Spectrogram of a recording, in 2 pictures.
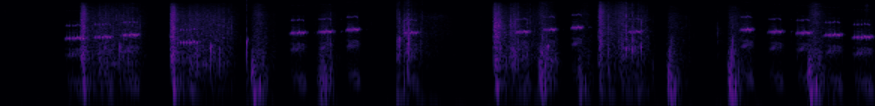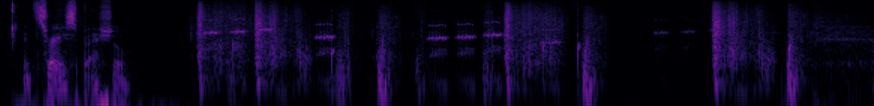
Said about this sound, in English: Oh, guys, it's the frog song.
